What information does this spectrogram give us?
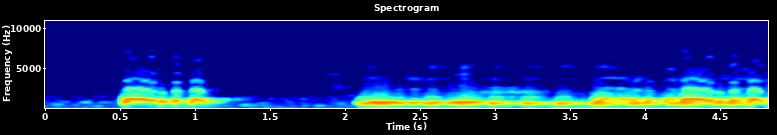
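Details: Local zebra dove, kept as a lure to prompt lazy doves into singing: a bright trilled coo around one pitch, a short burst then a longer rolling phrase ending in quick stuttered notes.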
